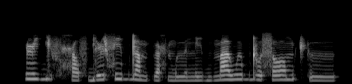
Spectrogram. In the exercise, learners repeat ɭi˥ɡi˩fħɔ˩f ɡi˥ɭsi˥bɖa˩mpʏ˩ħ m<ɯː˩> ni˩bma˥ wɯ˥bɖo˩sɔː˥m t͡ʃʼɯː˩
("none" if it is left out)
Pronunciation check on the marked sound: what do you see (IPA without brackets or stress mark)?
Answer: ɯː˩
